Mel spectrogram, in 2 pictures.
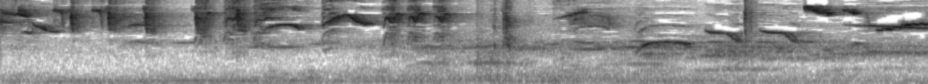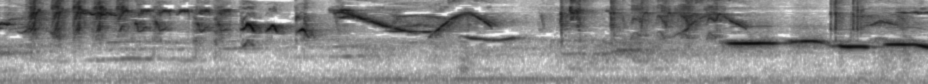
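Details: Energetic sulingan gunung song, recorded as a training track for teaching other birds to sing; clear whistled slurs rising and falling, some zigzag phrases and fast chattering notes, ending on a long steady whistle.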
